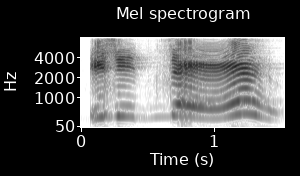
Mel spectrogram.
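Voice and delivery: high, very loud, slow demand; roaring. Acted. Blind beggar demanding news of the treasure, roaring. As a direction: roar the question up at the window. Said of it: "roared Pew".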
